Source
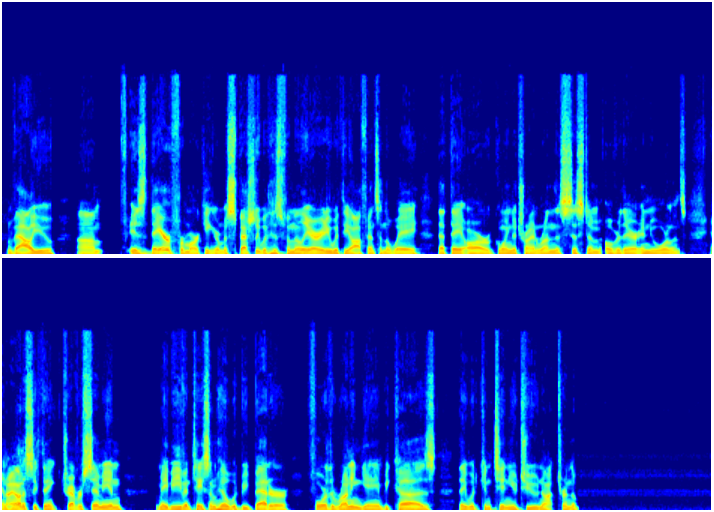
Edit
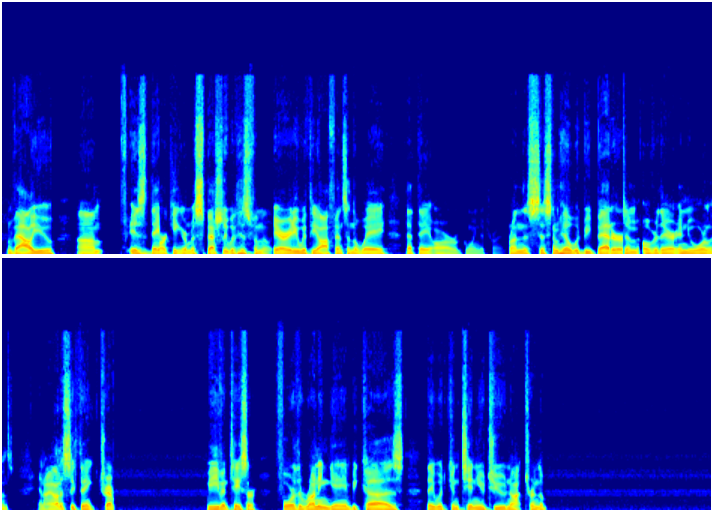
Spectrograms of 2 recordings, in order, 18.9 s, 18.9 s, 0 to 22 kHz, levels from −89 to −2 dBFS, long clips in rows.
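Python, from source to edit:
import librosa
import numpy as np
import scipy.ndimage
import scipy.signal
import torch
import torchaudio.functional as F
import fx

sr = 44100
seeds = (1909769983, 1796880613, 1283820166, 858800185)

y = fx.studio_fade_out(x, sr, start_s=3.73, length_s=0.32)
y = fx.studio_fade_out(y, sr, start_s=5.22, length_s=1.97)
y = fx.edit(y, sr, fx.cut(start_s=2.09, length_s=0.43),
    fx.fade_in_from(start_s=9.05, length_s=0.84, curve='qua', floor_db=-19.0),
    fx.room_tone_fill(start_s=10.45, length_s=1.25),
    fx.move(start_s=12.24, length_s=0.93, to_s=7.77), tone=tone)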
